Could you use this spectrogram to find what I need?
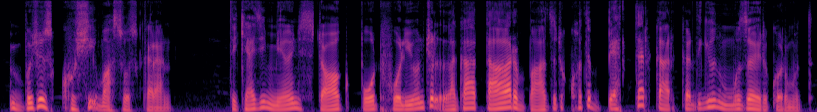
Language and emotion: Kashmiri, happy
